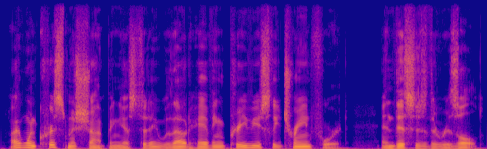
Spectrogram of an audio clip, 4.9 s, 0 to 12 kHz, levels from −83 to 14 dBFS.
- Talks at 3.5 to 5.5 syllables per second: No, 6.0 syllables/s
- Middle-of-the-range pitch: No, very low, 95 Hz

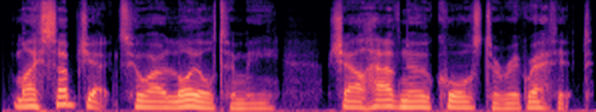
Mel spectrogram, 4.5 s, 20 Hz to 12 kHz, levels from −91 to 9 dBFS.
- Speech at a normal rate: Yes, average, 190 wpm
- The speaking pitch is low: Yes, low, 130 Hz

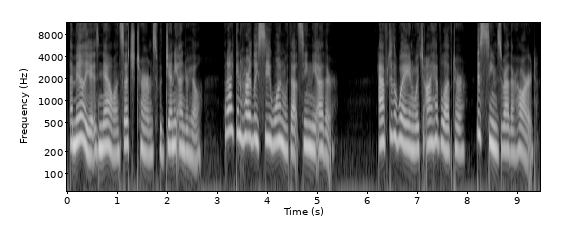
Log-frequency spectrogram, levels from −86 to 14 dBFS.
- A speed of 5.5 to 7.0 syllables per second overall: Yes, 5.6 syllables/s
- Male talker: No, female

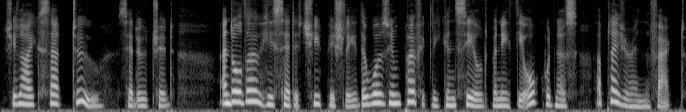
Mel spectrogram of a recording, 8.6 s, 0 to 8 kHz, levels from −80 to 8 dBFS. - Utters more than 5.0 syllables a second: Yes, 5.4 syllables/s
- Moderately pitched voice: No, high, 205 Hz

